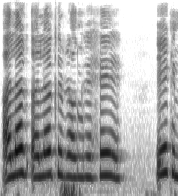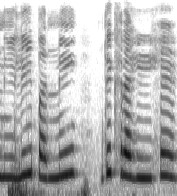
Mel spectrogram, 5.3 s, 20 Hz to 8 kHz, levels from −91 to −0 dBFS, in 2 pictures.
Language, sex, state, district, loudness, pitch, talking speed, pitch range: Hindi, female, Madhya Pradesh, Bhopal, -16 LUFS, 330 Hz, 110 wpm, 310-355 Hz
